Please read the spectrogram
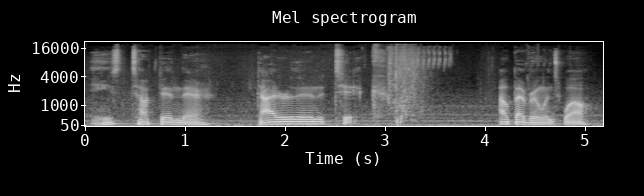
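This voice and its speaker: A man's voice: low-pitched, measured pace, a little mellow, slight background noise. A man giving casual let's-play commentary on a role-play game, thinking aloud in rambling, broken-off phrases. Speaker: gameplay host.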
